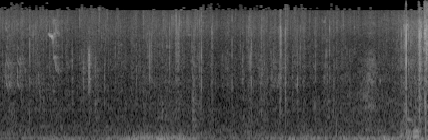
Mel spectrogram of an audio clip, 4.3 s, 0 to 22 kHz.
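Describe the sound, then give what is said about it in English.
A flock of more than 100 brown-capped rosy finches pecking furiously at sunflower seeds on a platform feeder in Mountain Village in winter, a busy patter of small quick taps and clicks over soft outdoor hiss, with a faint chirp near the start. “The birds travel in flocks, and on this day, it's a bonanza as they furiously peck at the birdseed.”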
